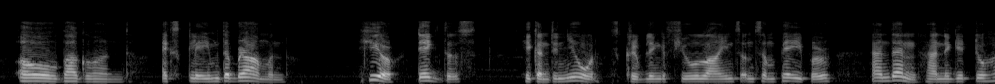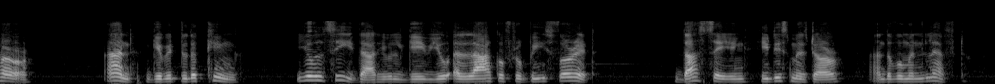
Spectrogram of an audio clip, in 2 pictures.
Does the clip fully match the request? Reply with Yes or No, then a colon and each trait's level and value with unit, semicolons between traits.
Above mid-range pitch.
No: low, 135 Hz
